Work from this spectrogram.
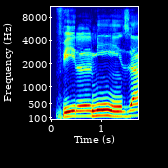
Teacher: Cara bacanya za kita tambah panjangnya jadi 6 harokat. Huruf yang terakhir kita sukunkan. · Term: mad arid disukun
